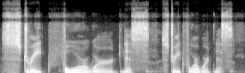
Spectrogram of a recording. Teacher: Straight, you hold that T. Forward, you hold that D. So you won't hear a T or a D.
